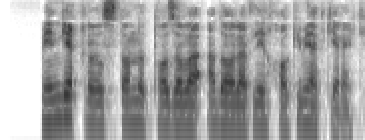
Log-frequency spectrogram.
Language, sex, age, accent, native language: Uzbek, male, 25-34, Surxondaryo, Uzbek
